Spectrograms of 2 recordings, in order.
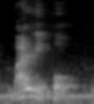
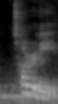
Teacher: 니은이 다 리을로 바뀌어버려요. 그러니까 유음화.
